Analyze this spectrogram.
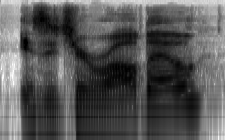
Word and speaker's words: Giraldo: And is it Giraldo?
